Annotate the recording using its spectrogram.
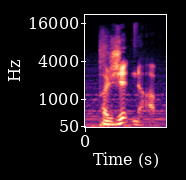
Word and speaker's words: Pajitnov: I talked about the Tetris movie on Friday and Tetris's creator, and it sounds like I didn't say his last name correctly. I have been writing his name for years, but rarely do I say it out loud. Apparently, it's pronounced Pajitnov.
